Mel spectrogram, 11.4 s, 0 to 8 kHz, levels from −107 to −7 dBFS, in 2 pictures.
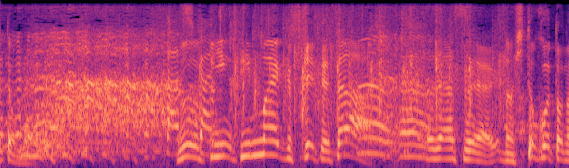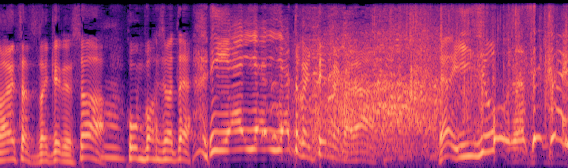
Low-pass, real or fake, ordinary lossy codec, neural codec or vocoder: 7.2 kHz; real; none; none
